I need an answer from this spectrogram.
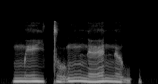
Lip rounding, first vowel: unrounded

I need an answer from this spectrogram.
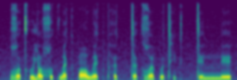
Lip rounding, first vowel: unrounded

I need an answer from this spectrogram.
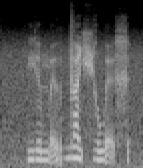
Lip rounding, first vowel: unrounded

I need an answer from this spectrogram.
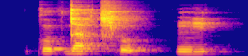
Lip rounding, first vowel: rounded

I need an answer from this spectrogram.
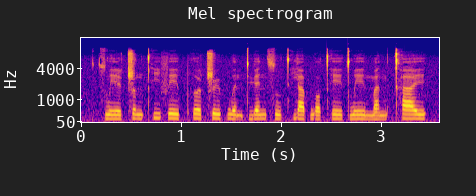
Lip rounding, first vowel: unrounded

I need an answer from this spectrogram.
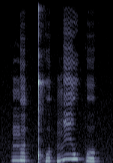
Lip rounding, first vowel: rounded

